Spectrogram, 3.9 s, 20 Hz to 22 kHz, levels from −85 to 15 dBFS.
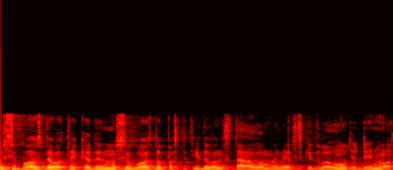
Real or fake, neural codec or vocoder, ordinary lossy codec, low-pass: fake; codec, 16 kHz, 16 kbps, FreqCodec, smaller model; AAC, 96 kbps; 7.2 kHz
